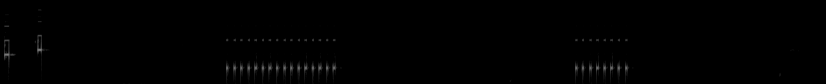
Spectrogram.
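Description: A telephone ringing in the PlayStation game Mizzurna Falls, two clean bursts of rapid electronic trilling separated by a few seconds of near silence, with short beeps at the start.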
